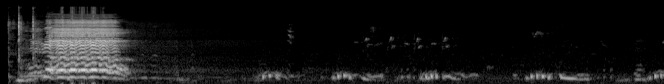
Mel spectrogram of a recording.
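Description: A loud, harsh bleat-like cry opens, then a pigeon gives low, soft rolling coos in short bursts roughly once a second.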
